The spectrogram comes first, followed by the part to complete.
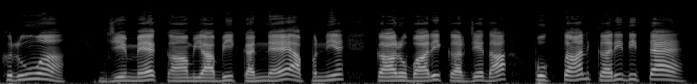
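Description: No technical faults are audible.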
